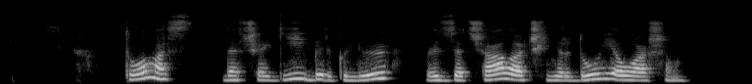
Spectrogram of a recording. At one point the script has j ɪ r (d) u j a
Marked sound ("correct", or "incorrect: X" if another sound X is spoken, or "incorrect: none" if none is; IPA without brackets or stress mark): correct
